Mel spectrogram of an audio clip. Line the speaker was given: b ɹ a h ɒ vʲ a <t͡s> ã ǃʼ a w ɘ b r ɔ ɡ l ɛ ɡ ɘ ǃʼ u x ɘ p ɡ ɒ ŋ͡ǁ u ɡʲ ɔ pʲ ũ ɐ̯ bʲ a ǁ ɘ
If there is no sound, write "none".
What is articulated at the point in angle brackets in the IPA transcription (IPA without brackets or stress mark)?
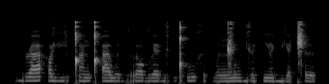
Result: ǃ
